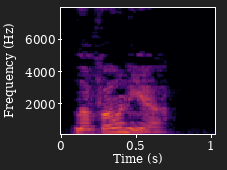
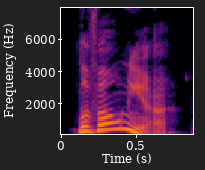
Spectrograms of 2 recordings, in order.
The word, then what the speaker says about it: Livonia: Livonia. – Livonia.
